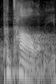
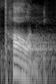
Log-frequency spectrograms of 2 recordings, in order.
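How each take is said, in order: First: The initial P sound is pronounced. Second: The initial P sound is silent. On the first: The speaker calls it wrong. "Looks like Ptolemy" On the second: The speaker calls it right. "So it's Ptolemy"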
